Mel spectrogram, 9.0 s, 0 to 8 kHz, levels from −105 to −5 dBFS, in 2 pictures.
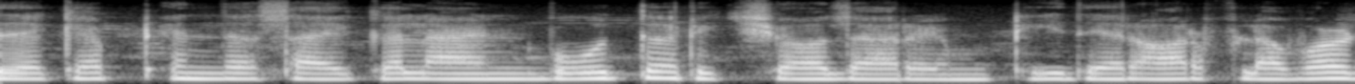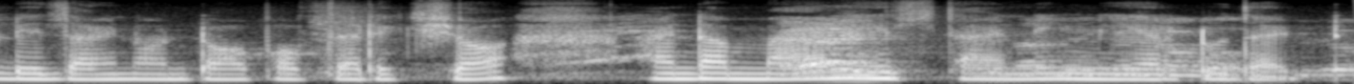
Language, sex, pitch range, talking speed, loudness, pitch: English, female, 190-205 Hz, 180 wpm, -17 LUFS, 195 Hz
